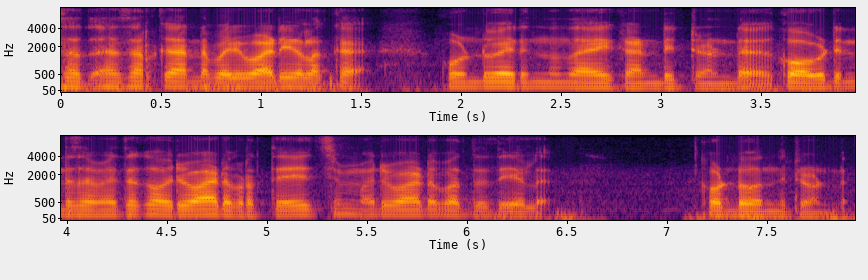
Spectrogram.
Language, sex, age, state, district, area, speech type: Malayalam, male, 18-30, Kerala, Thiruvananthapuram, urban, spontaneous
